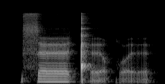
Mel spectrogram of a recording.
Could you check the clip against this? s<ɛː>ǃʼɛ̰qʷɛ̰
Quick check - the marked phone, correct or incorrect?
correct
